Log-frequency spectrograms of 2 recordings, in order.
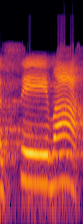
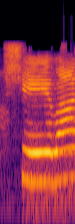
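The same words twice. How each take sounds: First: सेवा starting with a clean s; सेवा, plain s and long e; correct pronunciation. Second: शेवा starting with a sh sound; शेवा, hushing sh at the start; wrong pronunciation. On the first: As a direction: model सेवा with s, no sh. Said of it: "शा नहीं आएगा". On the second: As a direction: misread it as शेवा with sh. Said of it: "नहीं है". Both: Shown as a demonstration.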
